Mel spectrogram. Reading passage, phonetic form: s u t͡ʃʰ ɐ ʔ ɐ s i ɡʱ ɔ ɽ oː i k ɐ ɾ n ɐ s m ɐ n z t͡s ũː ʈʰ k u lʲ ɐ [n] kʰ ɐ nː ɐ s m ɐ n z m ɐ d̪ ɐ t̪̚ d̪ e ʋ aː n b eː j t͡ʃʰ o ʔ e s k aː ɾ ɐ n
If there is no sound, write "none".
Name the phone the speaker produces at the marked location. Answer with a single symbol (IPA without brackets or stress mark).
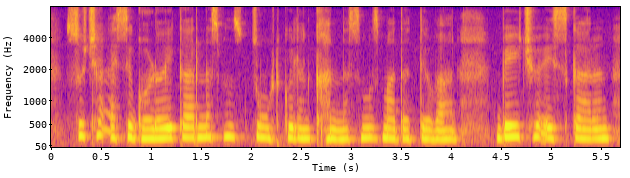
n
